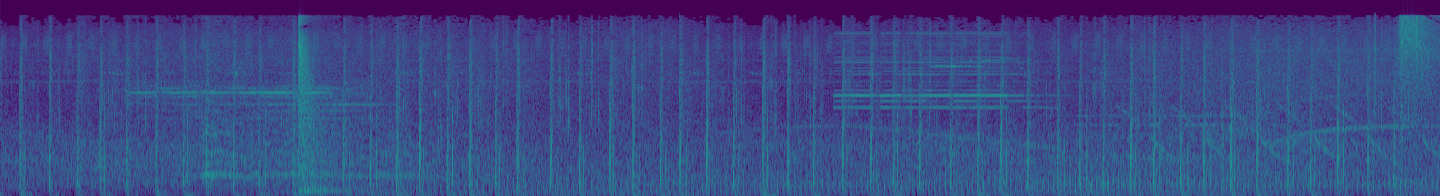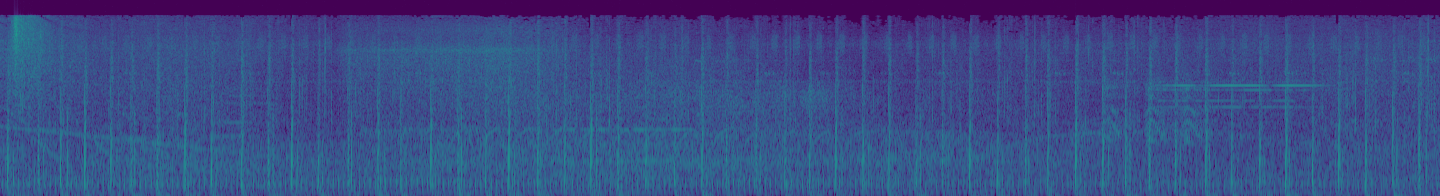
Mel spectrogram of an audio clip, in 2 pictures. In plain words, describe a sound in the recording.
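Footsteps patter quickly and steadily on pavement.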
